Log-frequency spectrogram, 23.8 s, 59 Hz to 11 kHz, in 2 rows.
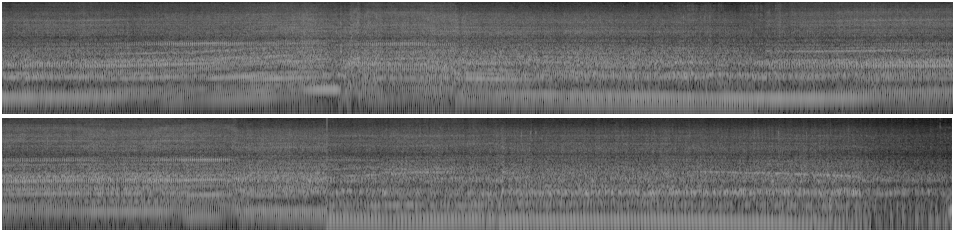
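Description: A VOGE 525DSX adventure motorcycle engine heard while riding, a loud, continuous close drone with pitch rising and falling as the rider shifts and accelerates over a long stretch.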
